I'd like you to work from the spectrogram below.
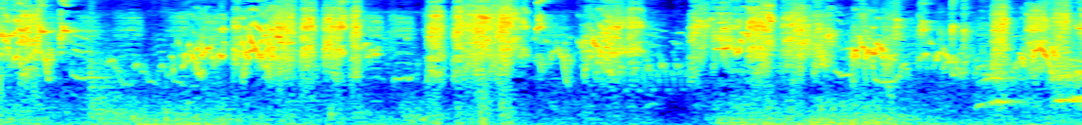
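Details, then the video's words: Eating budgies keep up harsh, squawky chatter and high chirps in repeated loud bursts, many birds overlapping, with a brief quiet gap before the noisy flock calling returns. "Beautiful budgies flocks birds chirping sounds budgie eating"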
